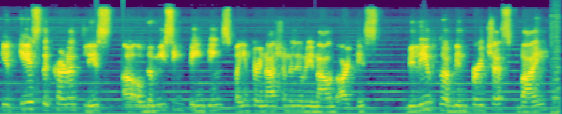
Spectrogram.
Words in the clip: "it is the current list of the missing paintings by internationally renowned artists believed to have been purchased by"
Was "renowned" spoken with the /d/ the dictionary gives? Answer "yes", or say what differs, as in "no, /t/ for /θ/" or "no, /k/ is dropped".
yes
